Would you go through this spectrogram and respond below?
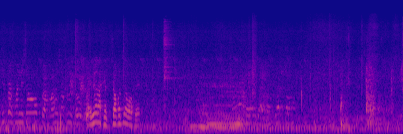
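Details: Large cattle, one of three 'monster' cows being delivered by a cattle trader from Tempel, Sleman, agitated after its rope came loose and nearly escaping. A low, harmonic moo lasting about a second follows loud men's talking, with knocks and handling noise.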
